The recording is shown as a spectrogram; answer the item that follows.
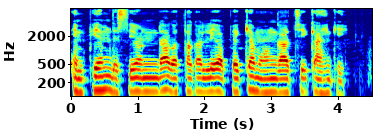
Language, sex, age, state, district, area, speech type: Odia, male, 18-30, Odisha, Kendujhar, urban, read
